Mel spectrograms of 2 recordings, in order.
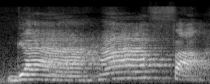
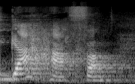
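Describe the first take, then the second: First: "garrafa" very slow, split into ga, rra, fa; syllable by syllable. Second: Said in the usual way. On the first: Shown as a demonstration. Teacher splitting "garrafa" to locate its middle, slowly syllable by syllable. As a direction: draw out each syllable of "garrafa". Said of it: "separar as sílabas". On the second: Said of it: "vamos primeiro separar as sílabas".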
